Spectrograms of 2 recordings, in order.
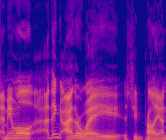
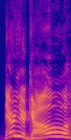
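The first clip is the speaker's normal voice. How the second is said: excited praise; 12 semitones higher, 8 dB louder, slower than usual. Real, not acted. Praising a successful attempt.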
